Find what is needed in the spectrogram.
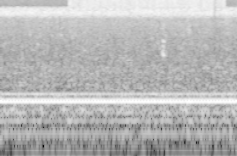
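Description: Near silence: faint room tone with a steady low two-tone hum.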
